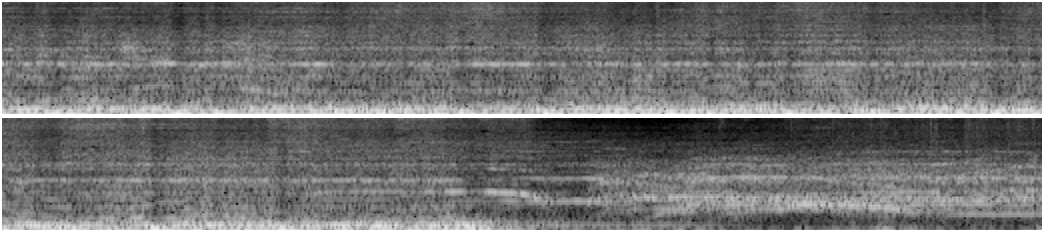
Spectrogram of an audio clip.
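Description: Live rock band playing loudly with electric guitars, bass and drums in a large hall. Near the end the band stops, leaving a fading held note while the crowd whoops.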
